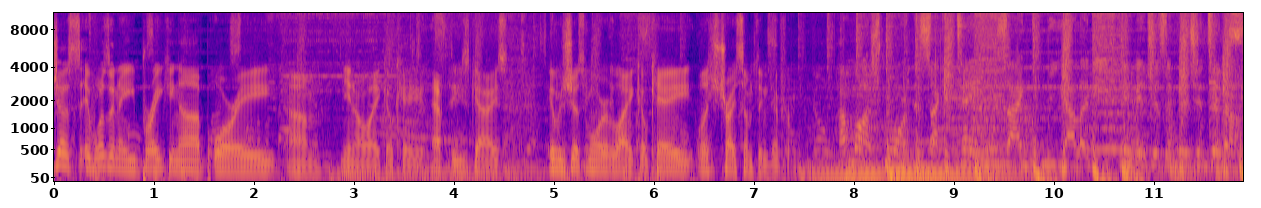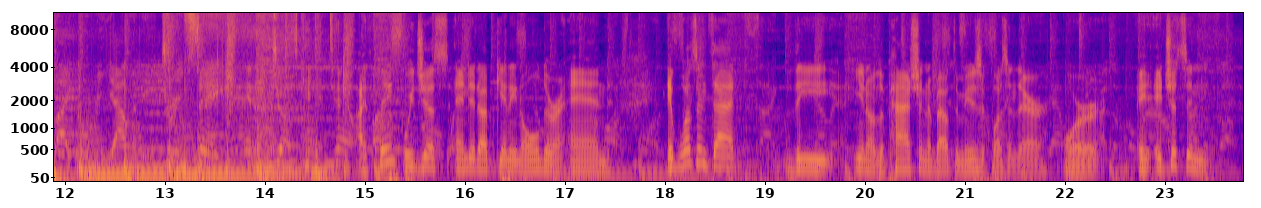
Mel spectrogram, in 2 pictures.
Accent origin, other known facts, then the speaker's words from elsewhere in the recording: Utah, United States; And, you know, we're from Utah County, so we all met in Provo.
